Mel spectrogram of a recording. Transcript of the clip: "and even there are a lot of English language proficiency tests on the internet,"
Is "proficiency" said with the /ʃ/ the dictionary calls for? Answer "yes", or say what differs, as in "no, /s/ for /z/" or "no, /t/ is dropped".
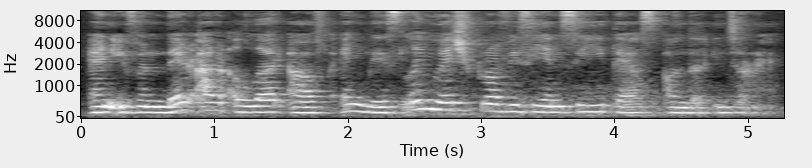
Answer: no, /s/ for /ʃ/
